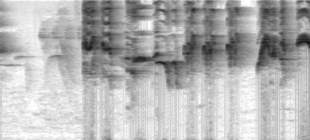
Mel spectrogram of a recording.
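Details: Oriental magpie-robin lure song for coaxing silent birds to sing: after a soft whistled opening, a continuous stream of loud, varied high warbles and sharp chirps in quick succession.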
